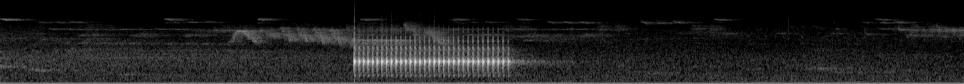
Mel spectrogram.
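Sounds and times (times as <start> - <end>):
European green woodpecker drumming: 3.4 - 5.8.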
